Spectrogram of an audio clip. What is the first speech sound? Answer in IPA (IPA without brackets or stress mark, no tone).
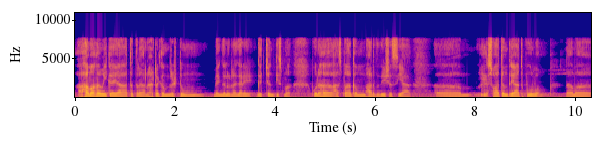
ɐ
